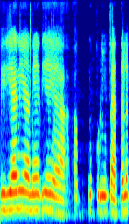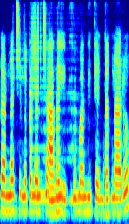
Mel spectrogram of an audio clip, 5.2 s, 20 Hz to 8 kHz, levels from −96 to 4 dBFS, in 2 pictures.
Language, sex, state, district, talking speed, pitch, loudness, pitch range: Telugu, female, Andhra Pradesh, Krishna, 105 wpm, 200 Hz, -18 LUFS, 185-220 Hz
